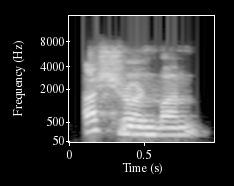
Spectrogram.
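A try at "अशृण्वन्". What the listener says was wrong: Samyak. Excellent.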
